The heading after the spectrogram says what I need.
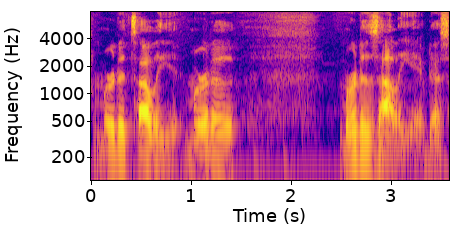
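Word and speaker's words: Bakhram Murtazaliev: And one loss came, one of his losses were by knockout at the hands of Bakram Murder Zalav. Murder Talia. Murder. Murder. Zalv.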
